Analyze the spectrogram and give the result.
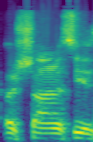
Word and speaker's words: O'Shaughnessy: And then a 2010, tell me if I'm saying this correctly, a 2010 Oshag Hennessy, Hell Mountain Cabernet Sauvignon for $95. – No, you know, it's funny. I was gonna mention the O'Shaughnessy wines because Oshag Hennessy.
